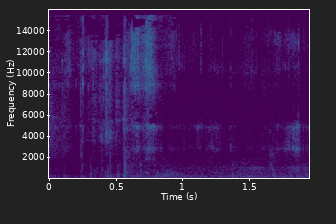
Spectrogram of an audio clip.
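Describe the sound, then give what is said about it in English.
A deck of tarot cards is shuffled, a quiet run of crisp papery rustles and flicks that bunch together early on, then settle into softer sliding, with no voices. “And um, let's see, let me um, shuffle a bit.”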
